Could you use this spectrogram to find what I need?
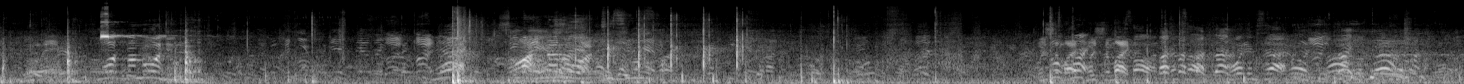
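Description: A football is kicked with sharp thumps.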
